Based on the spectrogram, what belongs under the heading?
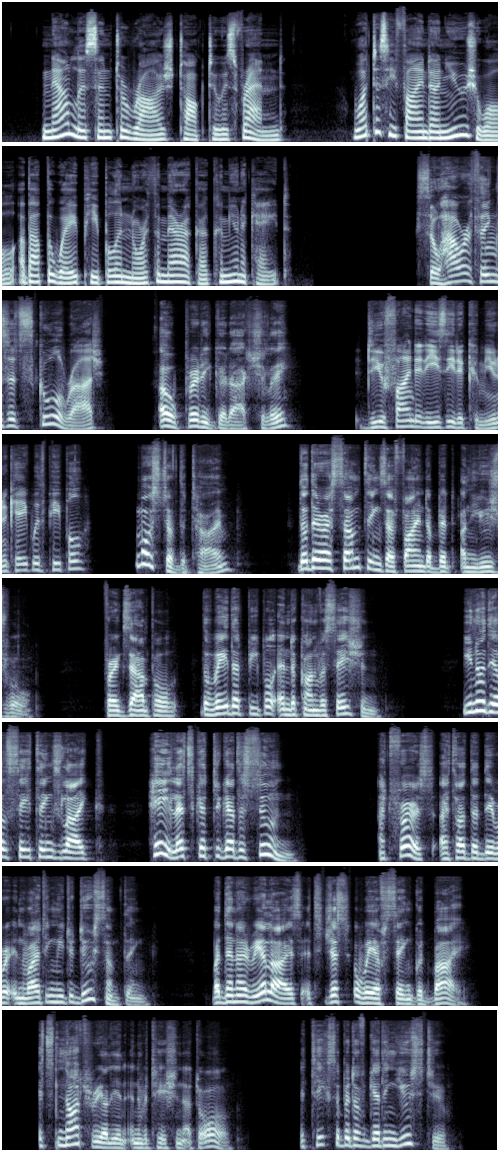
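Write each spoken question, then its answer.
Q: What does he find unusual about the way people in North America communicate?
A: The way people end a conversation: saying "let's get together soon" is just a way of saying goodbye, not a real invitation.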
